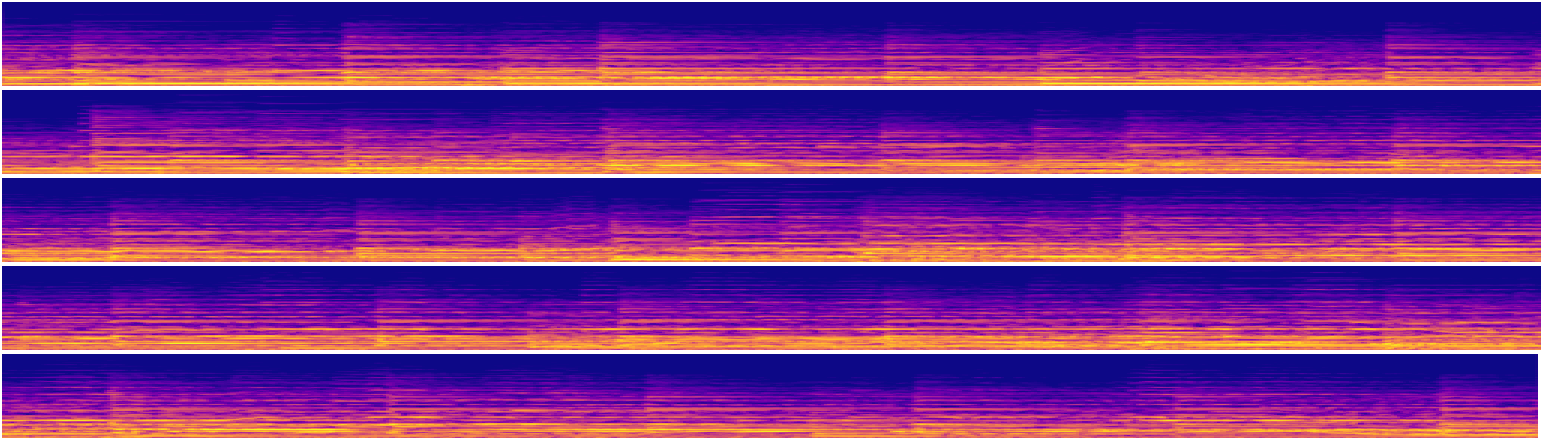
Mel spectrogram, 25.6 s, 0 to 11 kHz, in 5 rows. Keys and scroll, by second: 8.6-11.8 typing, 15.0 typing, 17.0-18.2 typing, 20.1-20.8 typing, 24.4-25.4 typing.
